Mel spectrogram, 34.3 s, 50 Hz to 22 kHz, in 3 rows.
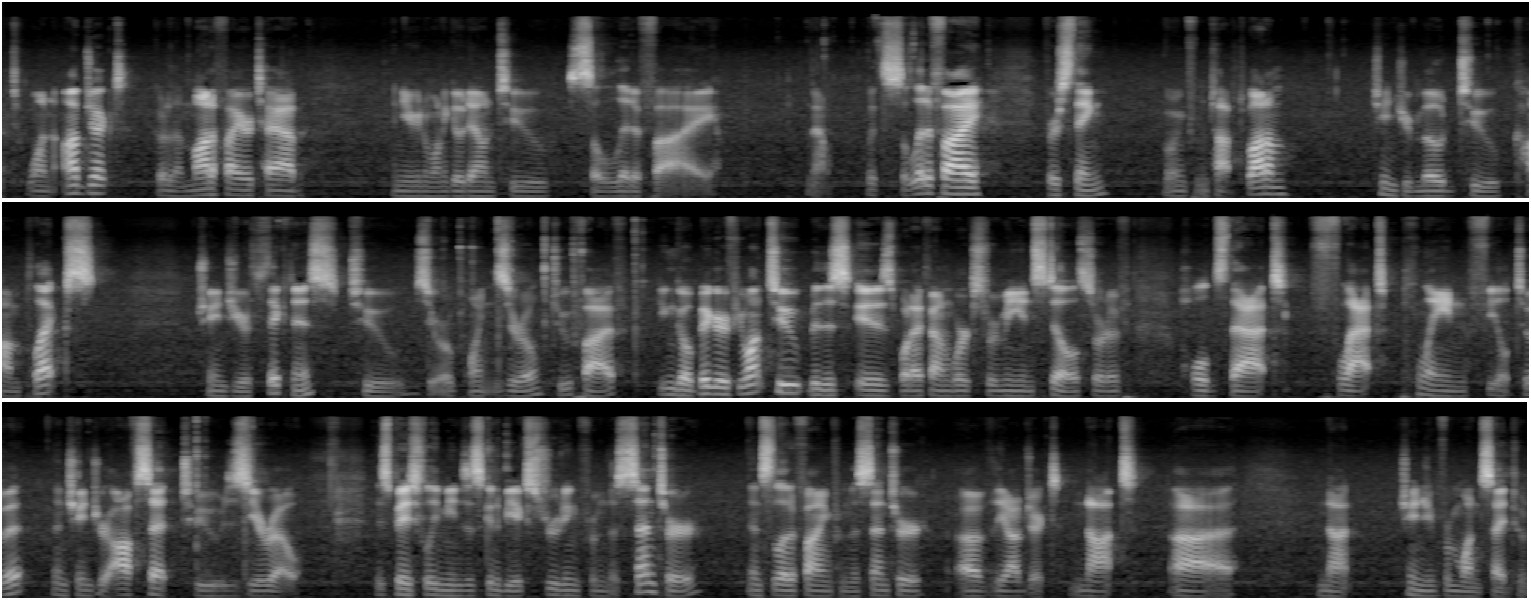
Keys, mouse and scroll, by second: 1.4 click, 2.2-4.9 drag, 5.9 middle drag, 6.3 shift+middle click, 7.0 shift+middle drag, 10.1-11.3 drag, 13.4-22.7 drag, 23.5-25.5 drag, 25.7 click, 26.0 middle click, 26.9 shift+middle drag, 28.0-28.6 shift+middle drag, 29.5 middle click, 30.8 middle click.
